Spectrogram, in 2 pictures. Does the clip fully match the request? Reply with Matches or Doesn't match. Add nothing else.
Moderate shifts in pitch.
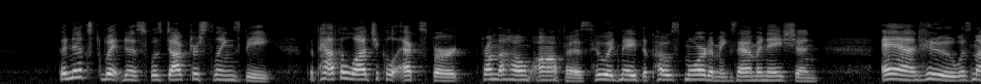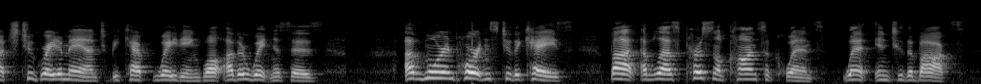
Matches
